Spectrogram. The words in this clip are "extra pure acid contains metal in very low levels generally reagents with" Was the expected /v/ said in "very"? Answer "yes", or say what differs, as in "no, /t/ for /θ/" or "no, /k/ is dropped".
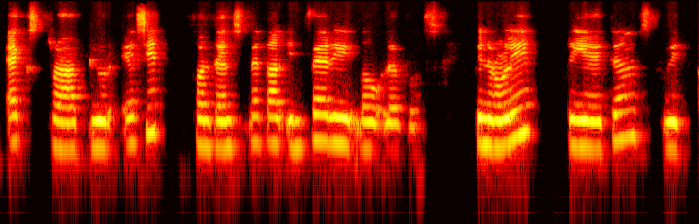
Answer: no, /f/ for /v/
